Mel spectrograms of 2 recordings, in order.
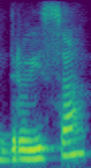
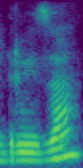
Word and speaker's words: Drissa: Temos também o S intervocálico para evitar a pronúncia do S entre as vogais como Z, como o exemplo de Drissa, em vez de Drisa, né? Para não soar como Drisa.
